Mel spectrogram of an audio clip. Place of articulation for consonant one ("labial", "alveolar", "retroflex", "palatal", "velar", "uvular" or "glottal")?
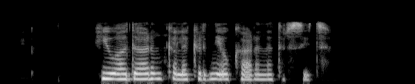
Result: glottal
